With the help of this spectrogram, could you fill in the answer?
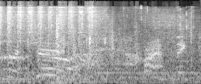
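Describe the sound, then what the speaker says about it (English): Rapid, loud automatic gunfire from the video game The Division, close and continuous bursts layered with mechanical clatter, with a voice talking underneath. "Let's just actually shoot these guys."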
